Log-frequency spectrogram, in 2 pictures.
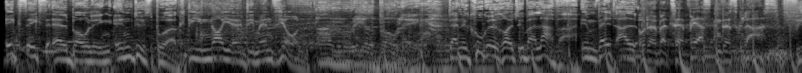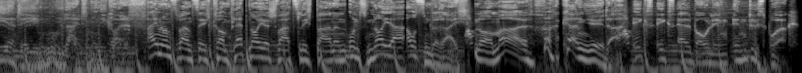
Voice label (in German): XXL Bowling Spot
